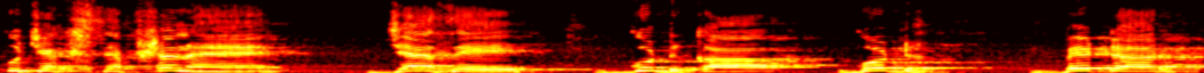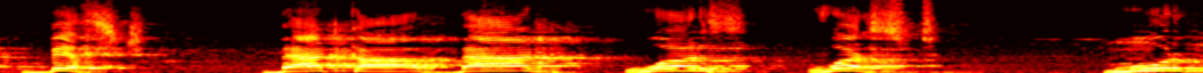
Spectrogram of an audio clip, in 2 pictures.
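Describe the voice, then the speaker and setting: High-voiced man teaching slowly, echoey room. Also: a bit bright. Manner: slowly spells and repeats words syllable by syllable; addresses listeners as friends. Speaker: English teacher. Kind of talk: grammar lesson to viewers. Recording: echoey room with long reverb, faint noise.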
